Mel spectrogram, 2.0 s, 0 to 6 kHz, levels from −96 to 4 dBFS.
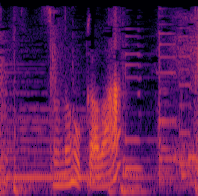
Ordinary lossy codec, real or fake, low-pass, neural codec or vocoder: MP3, 24 kbps; real; 5.4 kHz; none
